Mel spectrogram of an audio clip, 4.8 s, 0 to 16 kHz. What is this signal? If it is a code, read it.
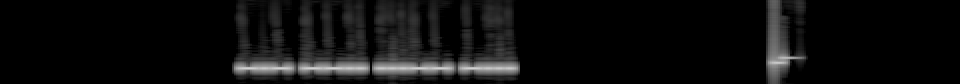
Morse code, heard as a keyed tone, about 43 wpm, 700 Hz. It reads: KZ3B
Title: USA Call Signs - 4 Characters - 2x Character Spacing - 45wpm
